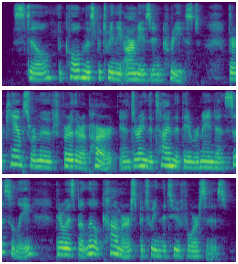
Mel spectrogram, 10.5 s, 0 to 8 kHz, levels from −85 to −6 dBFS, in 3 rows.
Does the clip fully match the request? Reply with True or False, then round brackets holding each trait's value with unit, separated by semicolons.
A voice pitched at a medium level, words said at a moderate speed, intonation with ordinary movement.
True (175 Hz; 175 wpm; 4.2 semitones)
